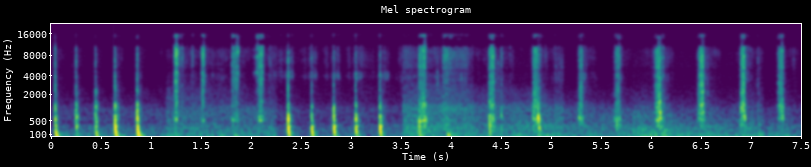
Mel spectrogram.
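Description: A large, fuzzy, whitish Pine Cone Amanita mushroom (Amanita magniverrucata), a species that is not edible, is tapped repeatedly. Around 28 short, dry, mid-pitched taps come in a steady, uneven rhythm with almost no ring. A faint soft rustle fills the gaps between them.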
